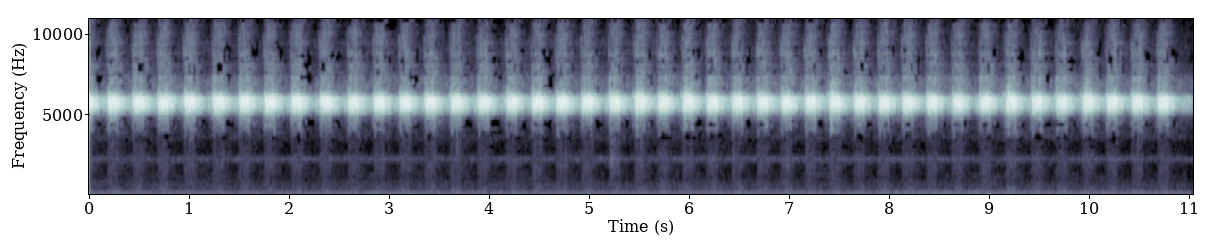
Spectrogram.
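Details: Two-spotted cricket (jangkrik kalung) chirping clear and loud, a recording offered to drive away rats: a high, pure ringing chirp repeated steadily about four times per second, with no other sounds.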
